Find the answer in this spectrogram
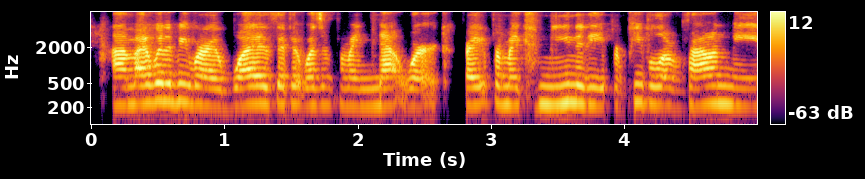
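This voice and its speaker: A woman with a fairly high pitch talks at a fairly quick pace over noticeable background noise. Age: 30s. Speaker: motivational speaker. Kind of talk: motivational talk. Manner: animated.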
